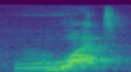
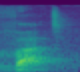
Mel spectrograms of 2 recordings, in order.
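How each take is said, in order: First: The word begins with a W sound. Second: The word begins with a V sound. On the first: The speaker calls it right. "It should be like this" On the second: The speaker calls it wrong. "Not vat"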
